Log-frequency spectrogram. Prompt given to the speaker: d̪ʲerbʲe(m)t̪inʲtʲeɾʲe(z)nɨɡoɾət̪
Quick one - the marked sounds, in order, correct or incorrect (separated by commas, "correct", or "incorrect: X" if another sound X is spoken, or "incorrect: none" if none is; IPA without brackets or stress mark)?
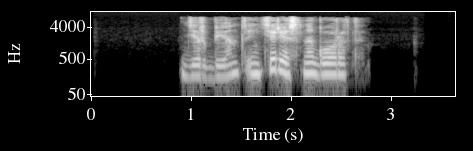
incorrect: n, incorrect: s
